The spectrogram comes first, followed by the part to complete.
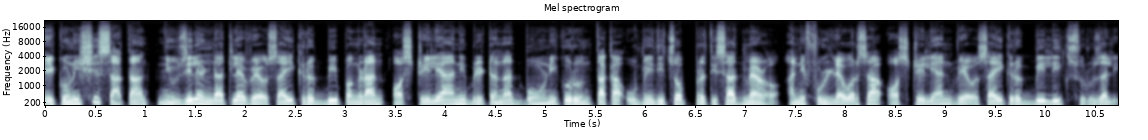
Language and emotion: Goan Konkani, neutral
